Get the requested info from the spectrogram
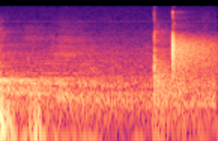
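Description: Cue tip striking a carom billiard ball with a sharp click, then about a second and a half later two quick clicks of billiard balls colliding, the second ringing briefly.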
